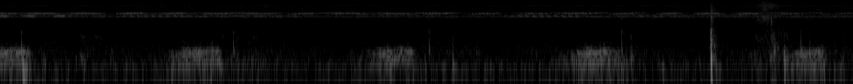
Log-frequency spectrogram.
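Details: Night chorus of autumn insects by a campfire, continuous shrill ringing trills holding at two high pitches, over low muffled pulses repeating roughly every two and a half seconds and a sharp snap of fire near the end.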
